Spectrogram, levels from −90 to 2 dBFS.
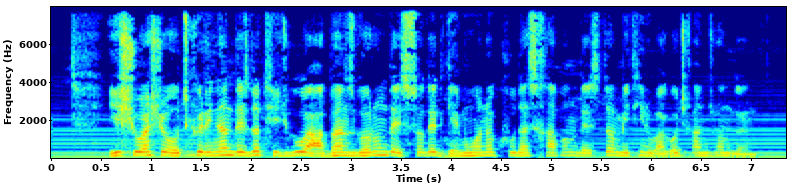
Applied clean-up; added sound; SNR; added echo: none; Bowed string instrument; 18 dB; none.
